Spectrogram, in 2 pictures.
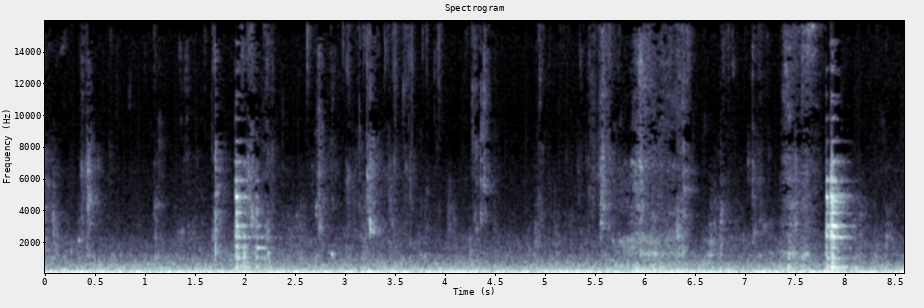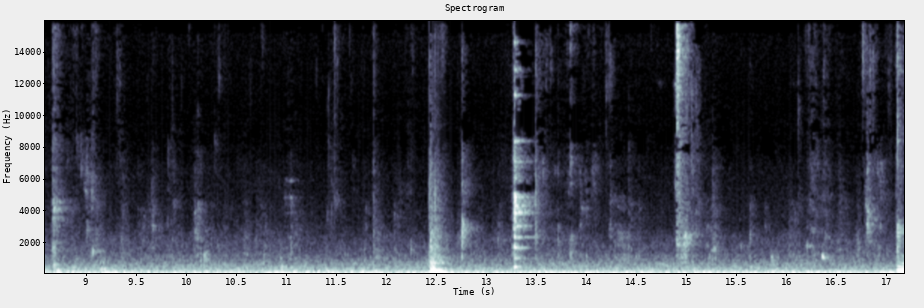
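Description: Quiet eating by hand from ceramic plates: scattered light clicks and taps of fingers and food against the plates, the sharpest about twelve and a half seconds in, over a steady low hum.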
